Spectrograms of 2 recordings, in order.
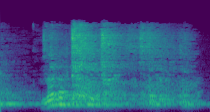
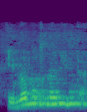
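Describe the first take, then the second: First: Slow, breathy half-whisper repeat; slow hushed echo. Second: Higher and louder, driving the point home; emphatic declaration. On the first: Preacher echoing his point to listeners, slow and hushed. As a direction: let it sink in, drawn out and hushed. Echoing the same words softly. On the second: Preacher insisting to listeners he does not spare us. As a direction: proclaim it firmly, pitch raised. Preacher stressing a hard truth. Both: Real, not acted.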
